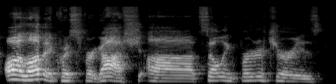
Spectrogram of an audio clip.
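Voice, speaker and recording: A man's voice: a little high, moderate pace, fairly bright tone. A man from the US Pacific Northwest hosting a livestreamed talk show, upbeat and effusive, with many fillers. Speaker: host.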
